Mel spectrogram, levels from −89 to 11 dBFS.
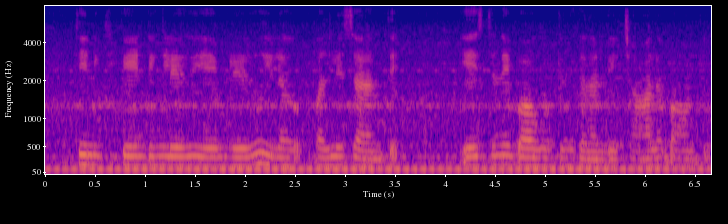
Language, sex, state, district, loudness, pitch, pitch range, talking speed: Telugu, female, Andhra Pradesh, Guntur, -31 LUFS, 105 Hz, 105-115 Hz, 115 wpm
